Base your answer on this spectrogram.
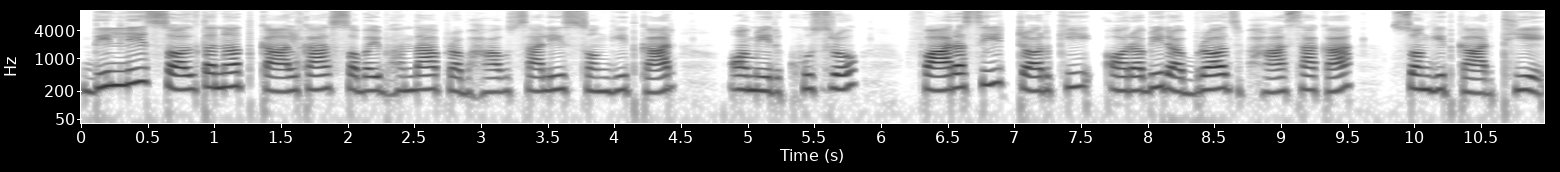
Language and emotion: Nepali, neutral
